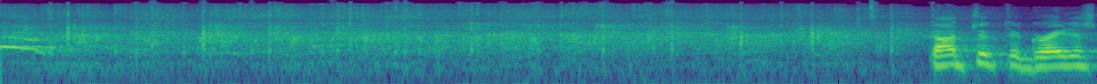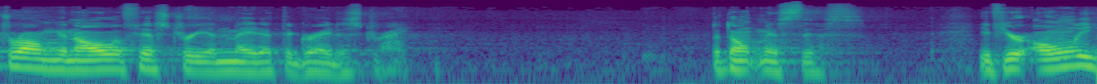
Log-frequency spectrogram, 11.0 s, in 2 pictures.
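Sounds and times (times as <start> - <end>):
audience applause: 0.0 - 4.7
speech: 4.7 - 7.6, 9.0 - 9.8, 10.4 - 10.9.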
